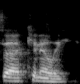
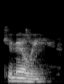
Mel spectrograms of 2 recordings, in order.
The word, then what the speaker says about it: Kennelly: pronounced your name right it's Kennelly Nelly Nelly connealy Nelly am I still not pronouncing it right like hey Nelly kennelly hey Nelly kennelly okay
